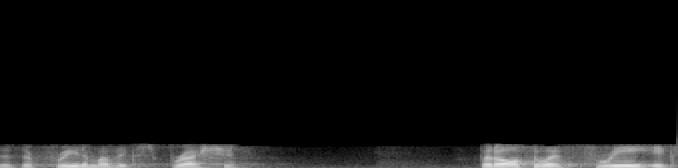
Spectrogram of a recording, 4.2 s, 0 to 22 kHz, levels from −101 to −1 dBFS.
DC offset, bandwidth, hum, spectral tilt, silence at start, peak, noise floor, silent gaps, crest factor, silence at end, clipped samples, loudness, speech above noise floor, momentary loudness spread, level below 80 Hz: under 0.1%; 3.2 kHz; 60 Hz at -65 dBFS; -11.5 dB/octave; 0 s; -4 dBFS; -68 dBFS; none; 20 dB; 0 s; under 0.1%; -22 LUFS; 46 dB; 15 LU; -76 dBFS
